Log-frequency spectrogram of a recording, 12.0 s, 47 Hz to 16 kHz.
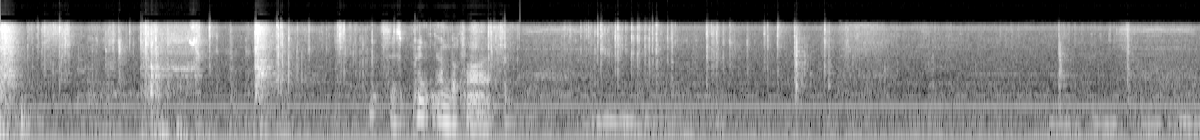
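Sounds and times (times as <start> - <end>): instant print peeling crackles: 0.4 - 8.6.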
